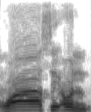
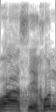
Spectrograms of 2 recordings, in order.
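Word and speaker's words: وسخ: Kadang orang bacanya panjang, wasihun. Mirip kayak wasiun pakai ain. Kalau wasihun kotor, kalau wa panjang, wasiun artinya luas. Ya. Wasiun luas. Jangan salah ya, jangan kebalik.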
